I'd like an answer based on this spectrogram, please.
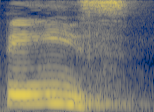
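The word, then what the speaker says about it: तेईस: 23 is called as teis. So let us write T-E-I-S.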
